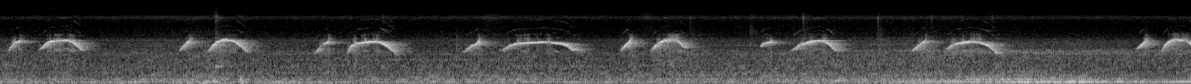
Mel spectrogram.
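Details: Whistling pet cockatiel gives a regular string of bright, rounded up-and-down whistles, about one every second, against a constant low rumble.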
